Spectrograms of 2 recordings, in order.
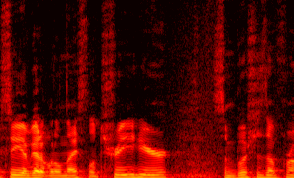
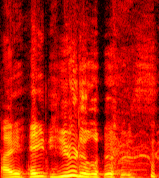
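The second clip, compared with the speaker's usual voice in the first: laughing; 6 semitones higher, 13 dB louder than usual. Real, not acted. Laughing mock echo of cohost.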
